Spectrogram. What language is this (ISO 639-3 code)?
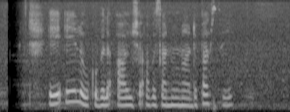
sin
